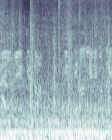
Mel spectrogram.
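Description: Stationary electric suburban train humming steadily with a constant mid-pitched tone from its onboard equipment, heard from inside the carriage, with indistinct voices in the background.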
